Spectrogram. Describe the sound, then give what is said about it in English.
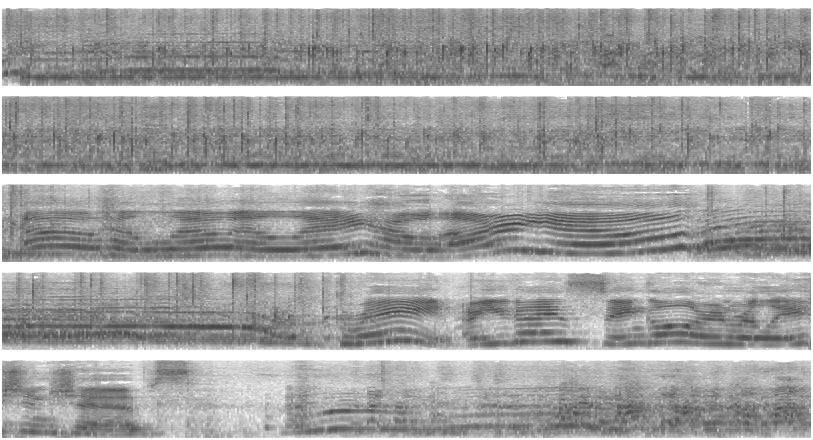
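A comedy-show audience applauds and cheers for a comedian: loud, steady clapping and whoops for about eight seconds, then a voice starts talking as the crowd noise thins out. “A round of applause, everyone, for Nicole Byer.”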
